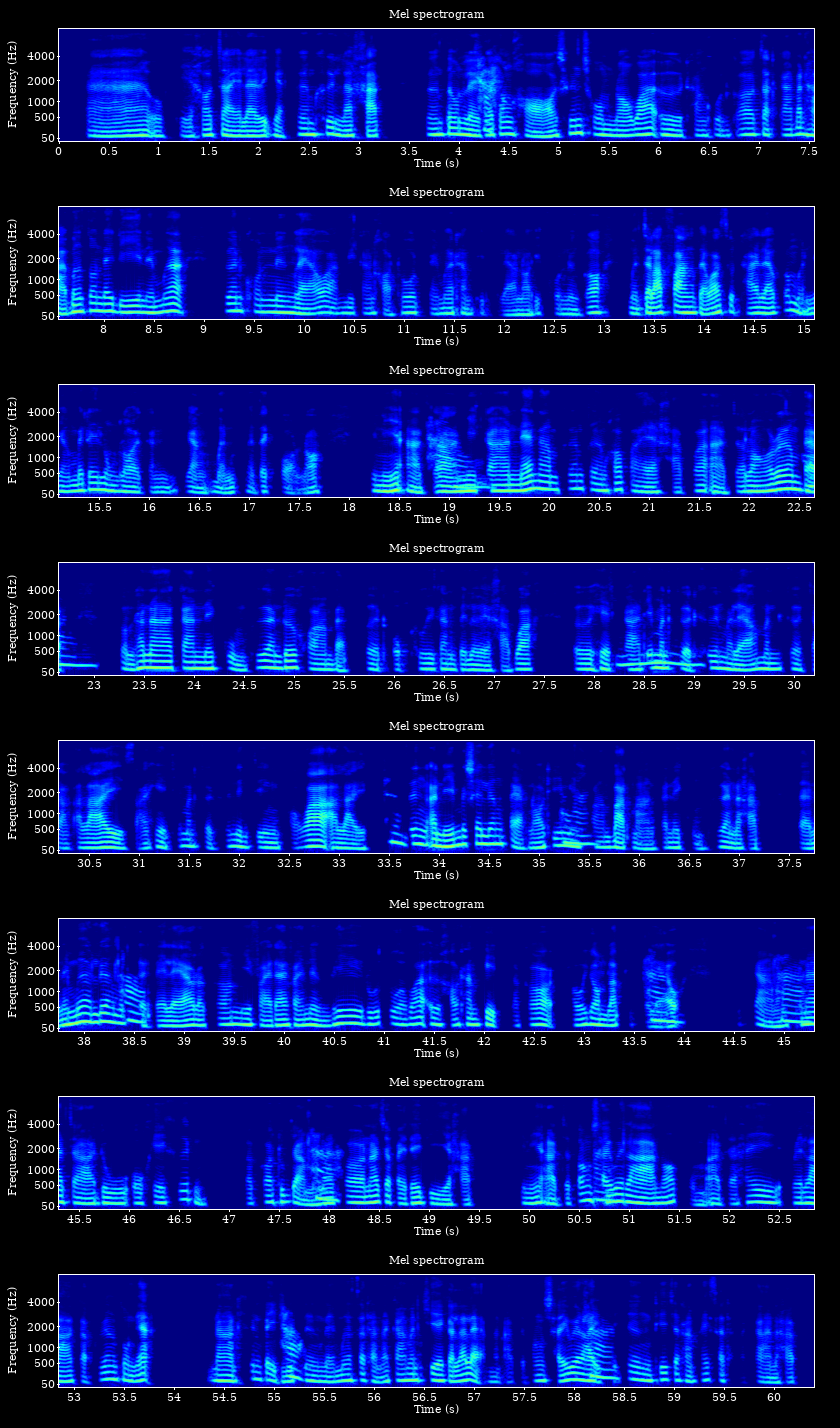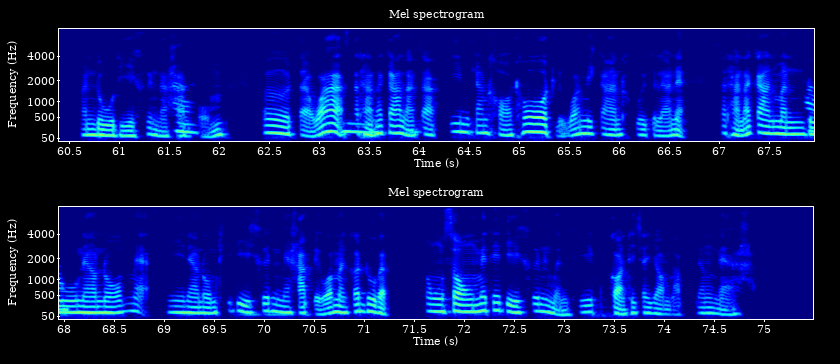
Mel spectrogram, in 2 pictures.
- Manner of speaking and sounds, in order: none
- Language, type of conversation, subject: Thai, advice, ฉันควรทำอย่างไรเพื่อรักษาความสัมพันธ์หลังเหตุการณ์สังสรรค์ที่ทำให้อึดอัด?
